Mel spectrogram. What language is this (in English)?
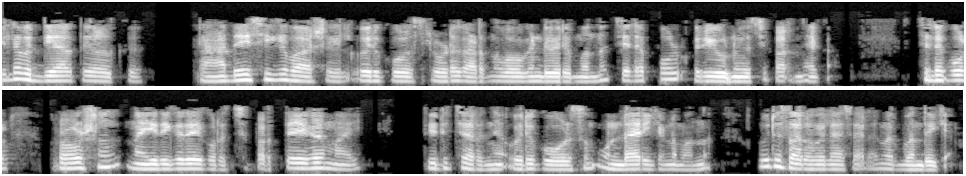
Malayalam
